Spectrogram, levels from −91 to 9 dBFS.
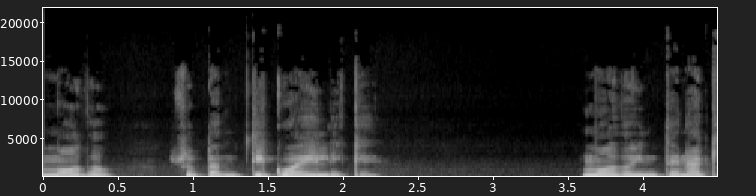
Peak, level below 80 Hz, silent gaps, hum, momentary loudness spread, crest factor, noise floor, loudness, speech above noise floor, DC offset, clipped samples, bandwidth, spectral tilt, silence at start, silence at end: -6 dBFS; -70 dBFS; none; none; 12 LU; 18 dB; -67 dBFS; -22 LUFS; 45 dB; under 0.1%; under 0.1%; 14.5 kHz; -7 dB/octave; 0 s; 0 s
